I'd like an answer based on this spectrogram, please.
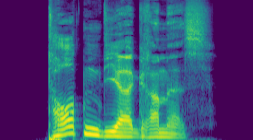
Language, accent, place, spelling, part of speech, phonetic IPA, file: German, Germany, Berlin, Tortendiagrammes, noun, [ˈtɔʁtn̩diaˌɡʁaməs], De-Tortendiagrammes.ogg
- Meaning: genitive singular of Tortendiagramm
